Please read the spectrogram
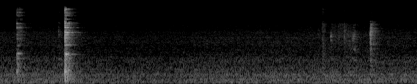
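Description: A metal utensil clinking against a dish: a soft click, then a sharp clink about half a second in, and a couple of faint clicks near the end.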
